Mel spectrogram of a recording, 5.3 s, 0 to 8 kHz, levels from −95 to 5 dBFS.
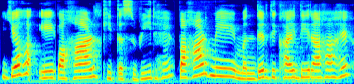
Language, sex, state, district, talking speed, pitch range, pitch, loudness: Hindi, female, Uttar Pradesh, Etah, 145 wpm, 225-285 Hz, 245 Hz, -19 LUFS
